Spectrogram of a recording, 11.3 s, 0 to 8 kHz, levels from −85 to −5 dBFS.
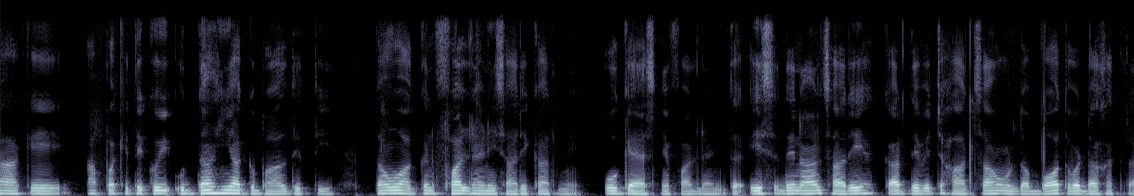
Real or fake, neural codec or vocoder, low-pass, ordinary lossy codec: real; none; 7.2 kHz; none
